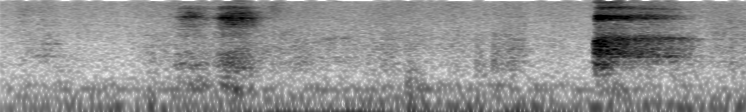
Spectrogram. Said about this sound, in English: Who's snoring loud? I'm not.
